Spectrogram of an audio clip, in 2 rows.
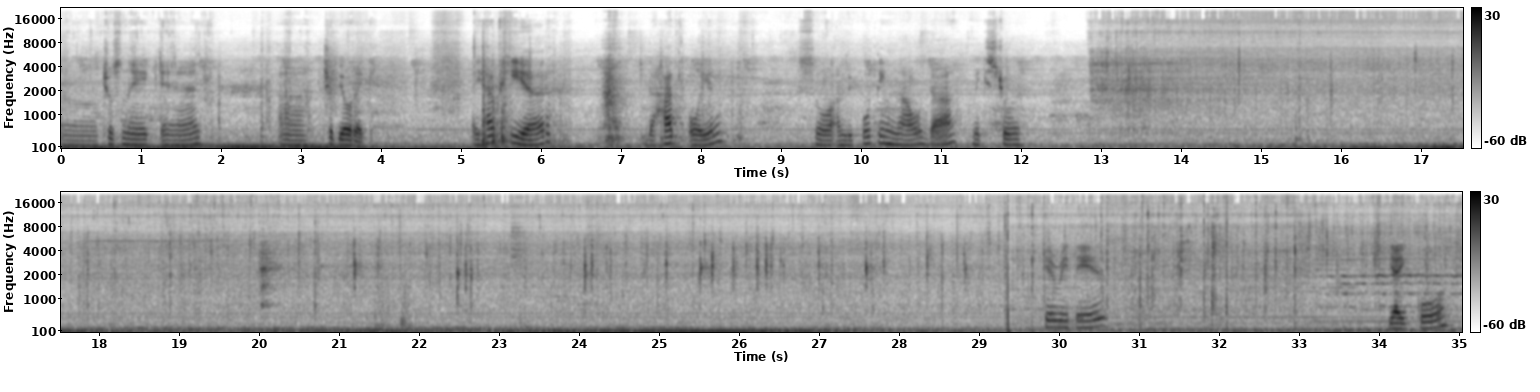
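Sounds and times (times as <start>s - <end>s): omelette sizzling in a pan: 12.9s - 35.0s.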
